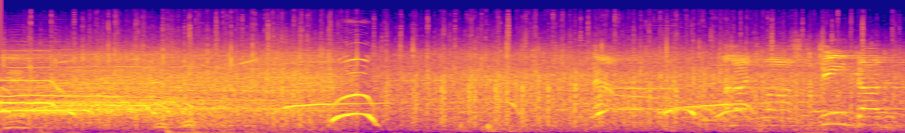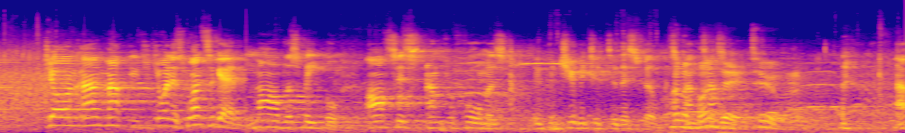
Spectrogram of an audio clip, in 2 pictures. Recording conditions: live audience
